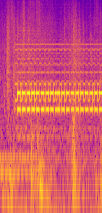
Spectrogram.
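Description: Landline telephone's electronic ringer sounding one ring: a fast warbling trill that flips rapidly between two pitches, starting about a third of a second in.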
